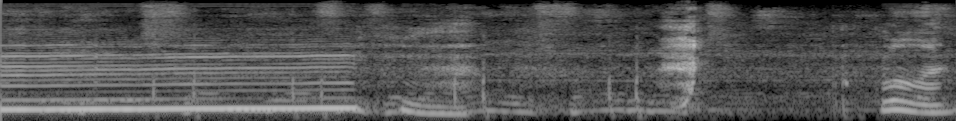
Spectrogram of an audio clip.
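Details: Cartoon hiccups, not real: character Lola in a Thomas & Friends animation, after drinking lemonade too fast, gives a held musical tone, then several short abrupt hic sounds with voiced yelps over background music.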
